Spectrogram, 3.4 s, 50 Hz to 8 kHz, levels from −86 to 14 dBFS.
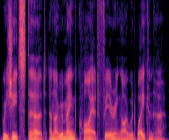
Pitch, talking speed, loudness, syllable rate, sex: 100 Hz, 195 wpm, -18 LUFS, 5.5 syllables/s, male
